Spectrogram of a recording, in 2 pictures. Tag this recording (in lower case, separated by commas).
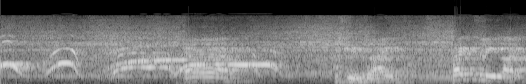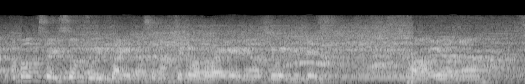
speech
